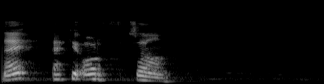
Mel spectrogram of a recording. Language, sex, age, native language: Icelandic, female, 50-59, Icelandic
